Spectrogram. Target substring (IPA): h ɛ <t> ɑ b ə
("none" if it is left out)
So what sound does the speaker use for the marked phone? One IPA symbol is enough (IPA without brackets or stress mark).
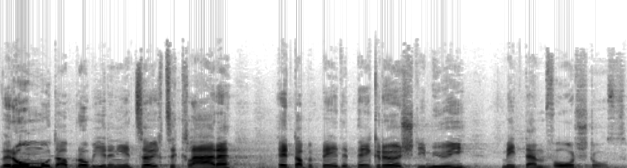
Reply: t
